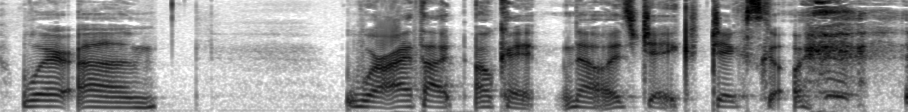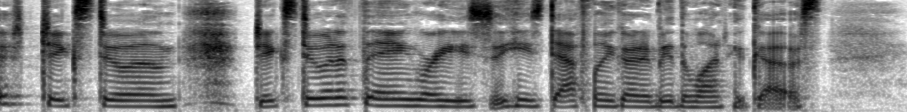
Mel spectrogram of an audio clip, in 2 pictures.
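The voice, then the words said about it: Hoarse, fading voice. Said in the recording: “excuse me, I'm losing my voice”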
